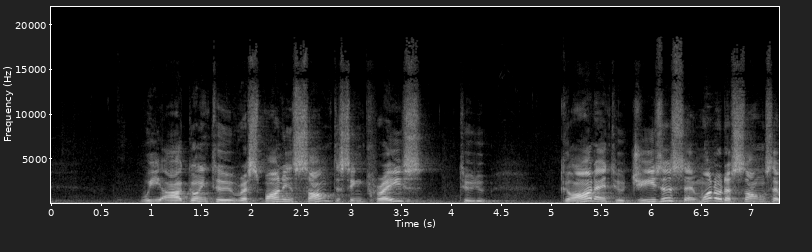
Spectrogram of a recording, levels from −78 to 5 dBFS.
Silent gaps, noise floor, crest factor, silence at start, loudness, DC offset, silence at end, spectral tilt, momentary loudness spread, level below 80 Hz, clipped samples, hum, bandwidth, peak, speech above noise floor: none; -44 dBFS; 20 dB; 0 s; -20 LUFS; under 0.1%; 0 s; -2.5 dB/octave; 14 LU; -44 dBFS; under 0.1%; none; 19 kHz; -2 dBFS; 24 dB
